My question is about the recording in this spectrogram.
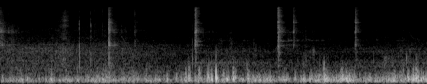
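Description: Footsteps at a walking pace, a sharp step about every three quarters of a second, over a low rumble of wind on the microphone.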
